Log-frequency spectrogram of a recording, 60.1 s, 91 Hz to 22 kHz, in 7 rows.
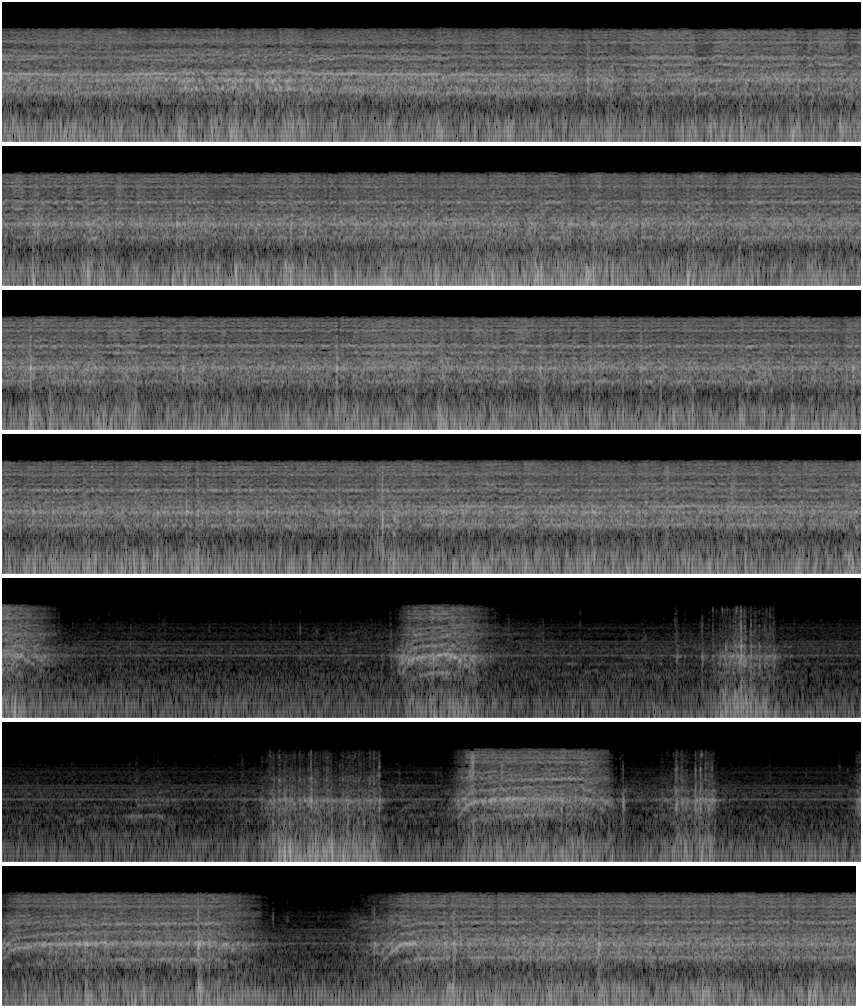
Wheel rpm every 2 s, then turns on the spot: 160, 160, 160, 170, 160, 160, 170, 170, 170, 160, 160, 170, 170, 160, 160, 160, 160, 50, 0, 40, 10, 10, 10, 40, 80, 30, 130, 50, 160, 160.
44-46 48-50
